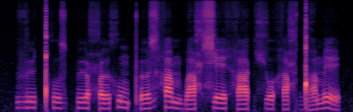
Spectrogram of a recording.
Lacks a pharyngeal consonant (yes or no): no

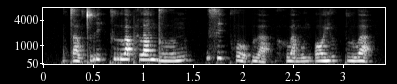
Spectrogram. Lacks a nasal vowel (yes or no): yes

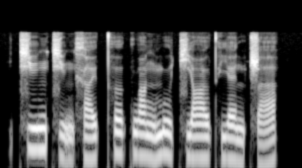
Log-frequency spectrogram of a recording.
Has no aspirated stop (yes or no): no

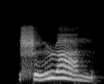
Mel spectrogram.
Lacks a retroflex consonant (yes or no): no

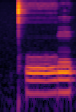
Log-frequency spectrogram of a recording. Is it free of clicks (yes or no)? yes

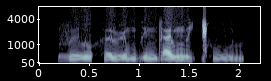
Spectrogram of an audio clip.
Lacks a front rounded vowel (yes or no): no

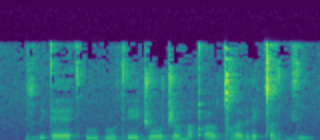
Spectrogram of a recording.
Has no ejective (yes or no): no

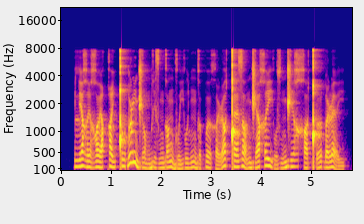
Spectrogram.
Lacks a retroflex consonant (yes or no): no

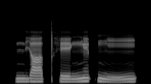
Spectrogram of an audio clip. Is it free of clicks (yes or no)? yes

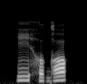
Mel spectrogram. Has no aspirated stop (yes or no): yes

